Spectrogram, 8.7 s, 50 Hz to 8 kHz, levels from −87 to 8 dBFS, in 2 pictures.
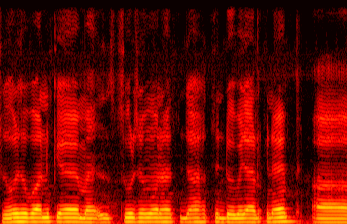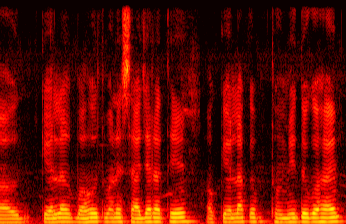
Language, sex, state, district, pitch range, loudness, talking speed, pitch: Magahi, male, Bihar, Jahanabad, 135-145 Hz, -25 LUFS, 90 wpm, 145 Hz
